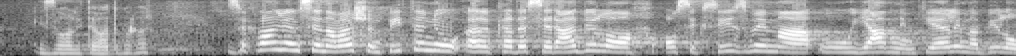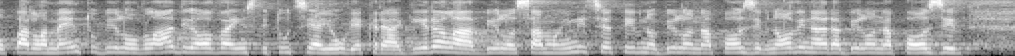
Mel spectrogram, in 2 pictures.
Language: Croatian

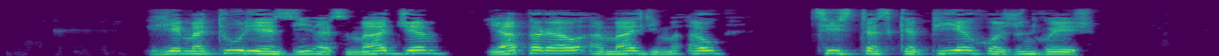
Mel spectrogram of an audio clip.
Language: Kabardian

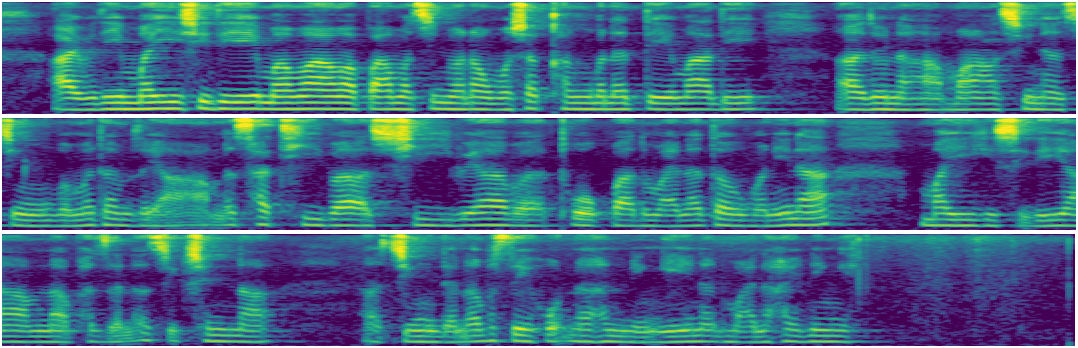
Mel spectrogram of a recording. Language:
Manipuri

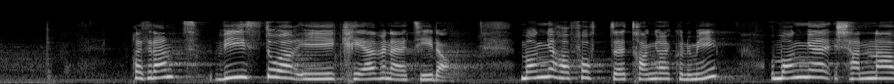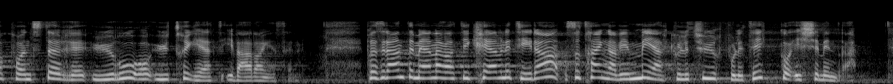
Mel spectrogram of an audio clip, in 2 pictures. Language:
Norwegian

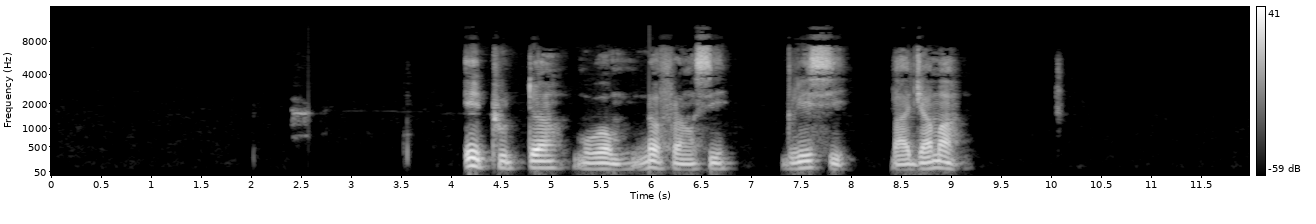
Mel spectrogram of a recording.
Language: Ghomala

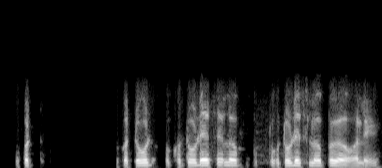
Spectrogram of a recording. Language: Telugu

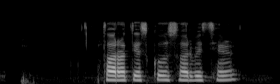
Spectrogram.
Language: Nepali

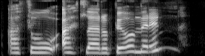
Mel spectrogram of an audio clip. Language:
Icelandic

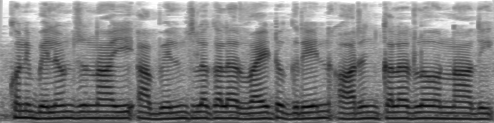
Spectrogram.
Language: Telugu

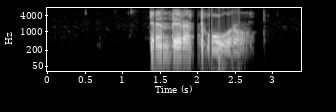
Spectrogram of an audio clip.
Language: Esperanto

